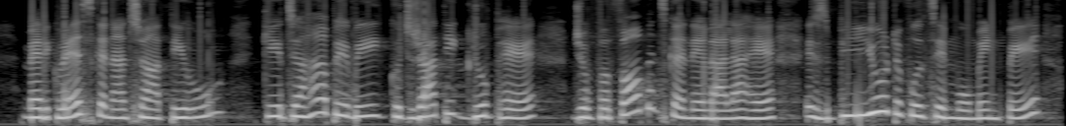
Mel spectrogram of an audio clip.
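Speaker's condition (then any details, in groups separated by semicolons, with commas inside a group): No condition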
